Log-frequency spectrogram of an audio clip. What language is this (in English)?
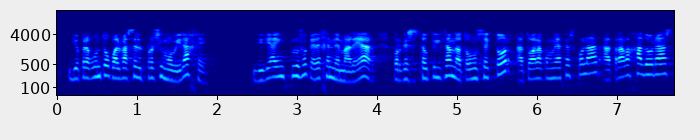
Spanish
